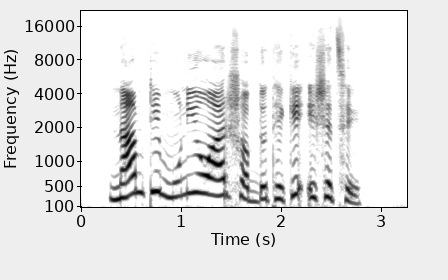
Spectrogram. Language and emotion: Bengali, neutral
